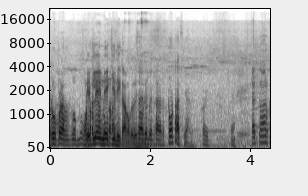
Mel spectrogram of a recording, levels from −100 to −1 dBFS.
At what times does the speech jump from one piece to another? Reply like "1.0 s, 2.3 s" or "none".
none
